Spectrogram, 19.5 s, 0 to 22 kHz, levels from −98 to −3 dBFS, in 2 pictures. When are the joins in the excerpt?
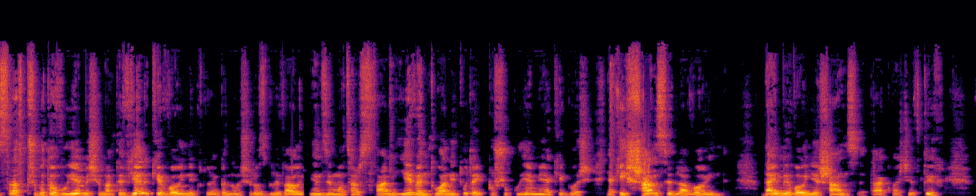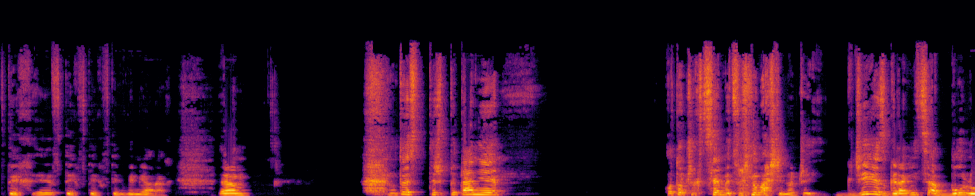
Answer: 0:03.0

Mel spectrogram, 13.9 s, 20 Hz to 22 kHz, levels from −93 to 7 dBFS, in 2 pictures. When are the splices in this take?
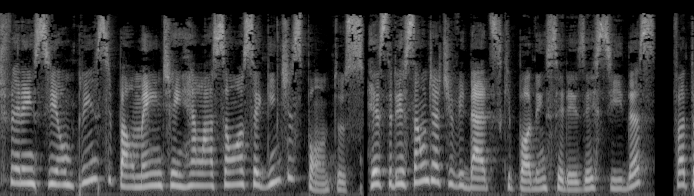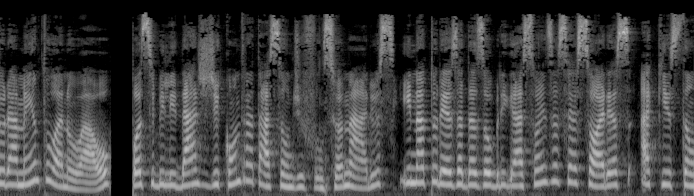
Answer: none

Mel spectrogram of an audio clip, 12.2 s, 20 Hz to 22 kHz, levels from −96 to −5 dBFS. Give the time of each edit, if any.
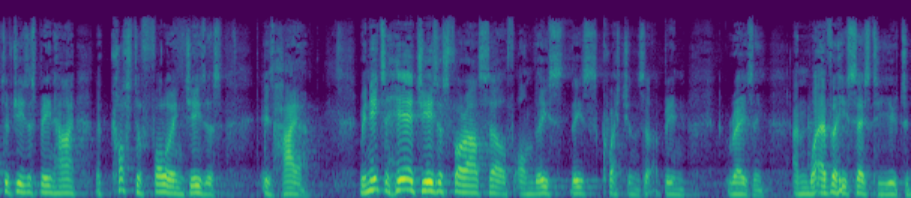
0:03.6
0:08.8
0:10.8

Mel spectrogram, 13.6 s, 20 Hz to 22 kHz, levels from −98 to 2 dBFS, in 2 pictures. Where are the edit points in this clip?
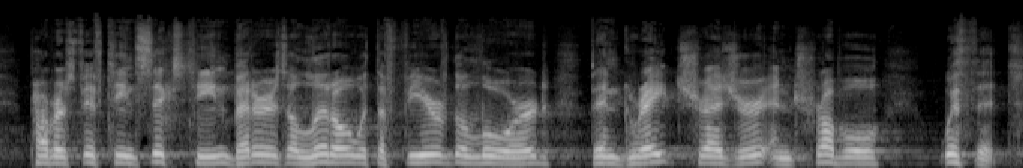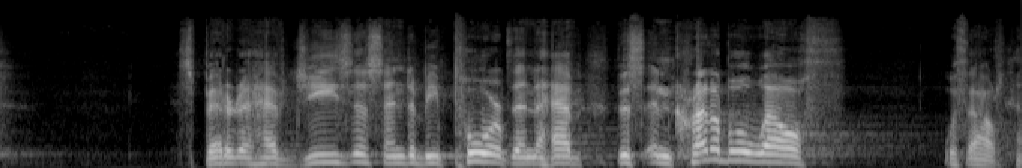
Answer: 0:10.2

